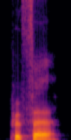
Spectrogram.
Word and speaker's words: prefer: Prefer. As you can see, we have two syllables in this word prefer. The second syllable which is f as a stressed.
